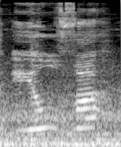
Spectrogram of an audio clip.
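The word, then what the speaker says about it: Ailbhe: So, she was ilva.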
